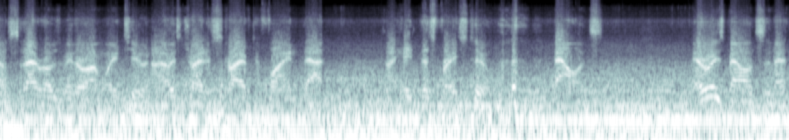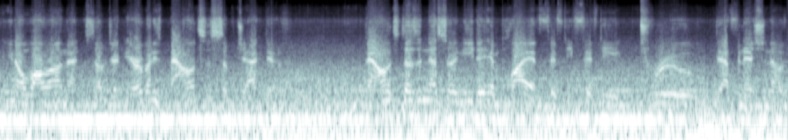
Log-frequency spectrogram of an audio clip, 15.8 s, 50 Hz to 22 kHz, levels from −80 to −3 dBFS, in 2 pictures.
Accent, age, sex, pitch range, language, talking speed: American, 30-49, male, 110-120 Hz, English, 185 wpm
